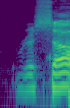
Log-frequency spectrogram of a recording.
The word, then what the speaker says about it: Rousseau: Gregory Rosial, defensive end. – Rousseau.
